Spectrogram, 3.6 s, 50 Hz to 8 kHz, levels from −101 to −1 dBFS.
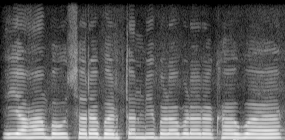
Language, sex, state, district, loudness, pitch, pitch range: Hindi, male, Jharkhand, Deoghar, -14 LUFS, 215 Hz, 210-215 Hz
